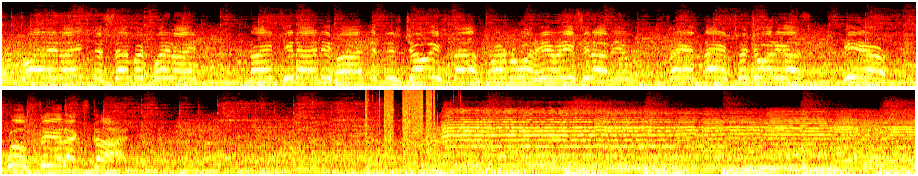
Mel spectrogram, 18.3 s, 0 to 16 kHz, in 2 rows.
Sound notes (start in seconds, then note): 10.7 upbeat music; 12.8 static crackling; 13.8 high-energy instrumental music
